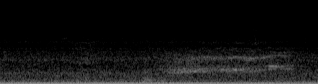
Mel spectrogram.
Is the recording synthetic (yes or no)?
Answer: no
